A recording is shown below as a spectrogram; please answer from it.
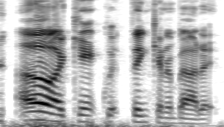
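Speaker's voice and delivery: usual speaking voice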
